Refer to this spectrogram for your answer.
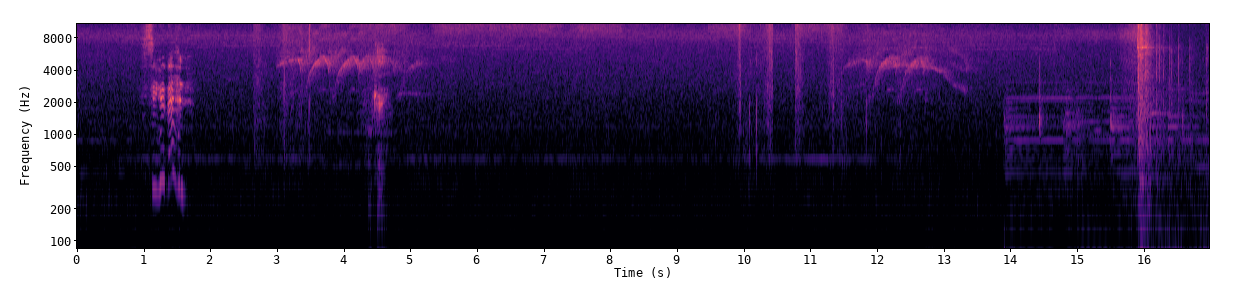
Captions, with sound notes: See you then. - Okay. (slow music) (bird chirps) (slow country music)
